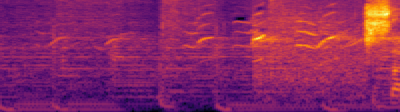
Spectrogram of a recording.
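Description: Background music with a plucked guitar, its notes sounding steadily under the montage; a man's voice starts just at the end.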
